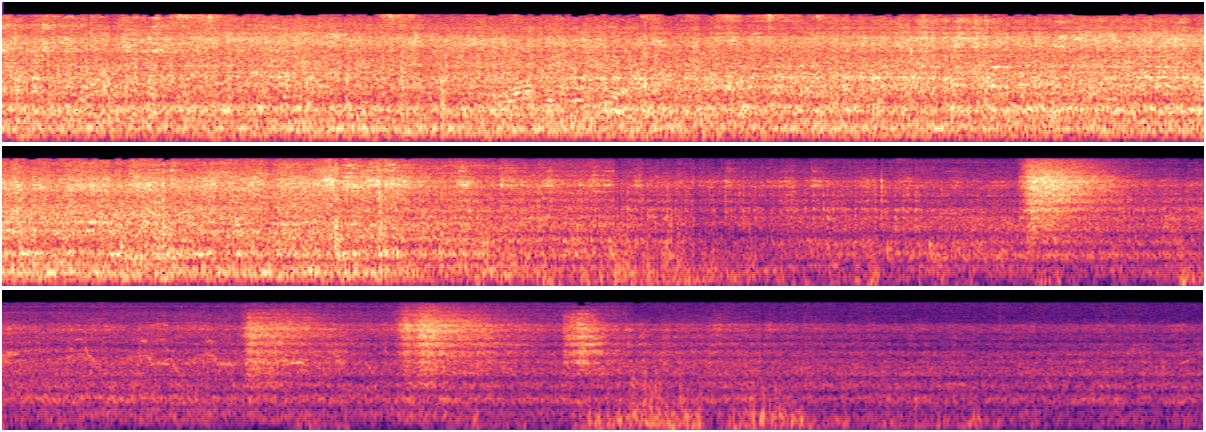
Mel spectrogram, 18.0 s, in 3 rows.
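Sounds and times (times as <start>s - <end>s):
train passing at speed: 0.0s - 18.0s
brief hiss: 11.1s - 11.8s, 13.2s - 15.3s.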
